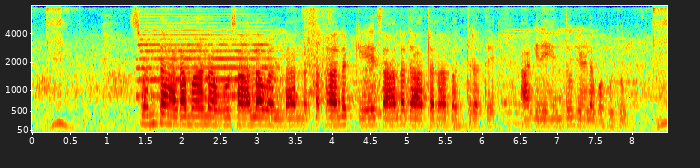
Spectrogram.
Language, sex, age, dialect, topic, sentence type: Kannada, female, 36-40, Mysore Kannada, banking, statement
